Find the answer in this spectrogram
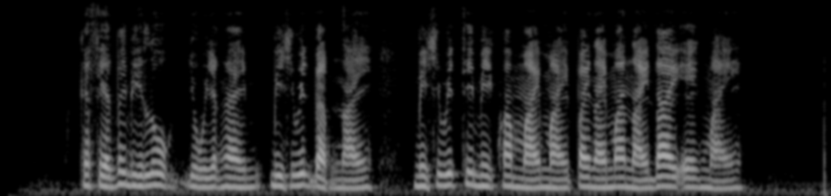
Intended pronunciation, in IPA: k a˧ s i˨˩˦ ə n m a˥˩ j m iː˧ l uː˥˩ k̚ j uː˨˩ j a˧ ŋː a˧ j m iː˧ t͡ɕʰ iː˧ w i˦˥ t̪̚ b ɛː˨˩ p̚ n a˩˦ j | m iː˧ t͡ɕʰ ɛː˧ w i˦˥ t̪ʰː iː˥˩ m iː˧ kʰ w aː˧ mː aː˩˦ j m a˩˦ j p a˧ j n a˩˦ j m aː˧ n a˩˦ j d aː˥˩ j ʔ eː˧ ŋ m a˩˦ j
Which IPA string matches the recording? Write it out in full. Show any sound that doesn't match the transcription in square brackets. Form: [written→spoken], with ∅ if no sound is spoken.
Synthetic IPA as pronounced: k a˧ s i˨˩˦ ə n m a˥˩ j m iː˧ l uː˥˩ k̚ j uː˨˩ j a˧ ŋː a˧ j m iː˧ t͡ɕʰ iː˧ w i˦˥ t̪̚ b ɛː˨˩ p̚ n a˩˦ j | m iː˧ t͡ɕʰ [ɛː˧→iː˧] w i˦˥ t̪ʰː iː˥˩ m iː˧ kʰ w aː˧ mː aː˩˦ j m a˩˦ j p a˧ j n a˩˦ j m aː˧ n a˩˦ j d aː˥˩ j ʔ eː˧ ŋ m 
